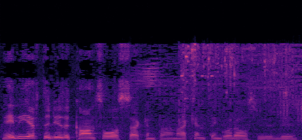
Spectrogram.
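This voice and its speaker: A man with a mid-range voice gives live commentary on a game he is streaming. He mutters to himself and drifts into rambling anecdotes. Game sounds and background noise sit clearly behind him. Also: mid-range voice, animated, rapid-fire. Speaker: gaming streamer.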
